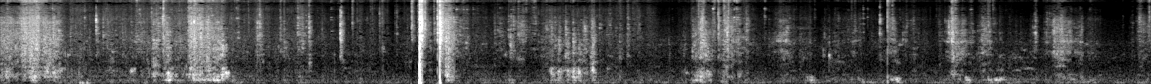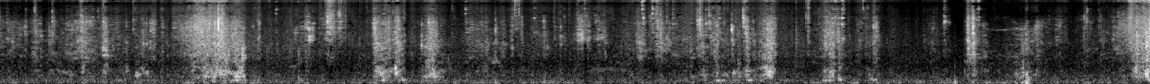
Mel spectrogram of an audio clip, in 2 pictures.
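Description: Dry twigs and stalks rustling and crackling in uneven bursts as they are handled and pushed into a mud wood-fired stove, with one sharp crack about five seconds in, the loudest sound.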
